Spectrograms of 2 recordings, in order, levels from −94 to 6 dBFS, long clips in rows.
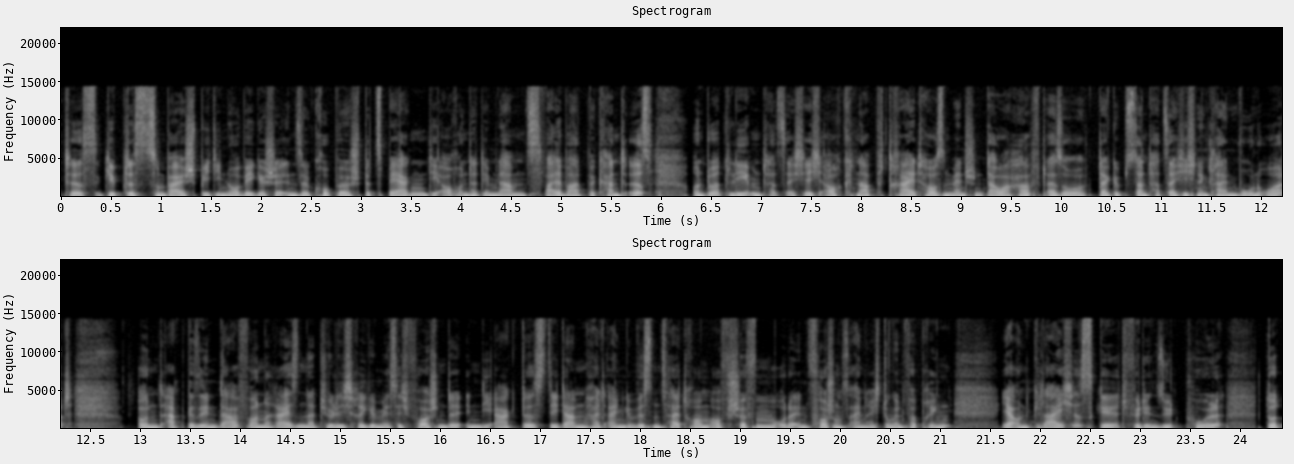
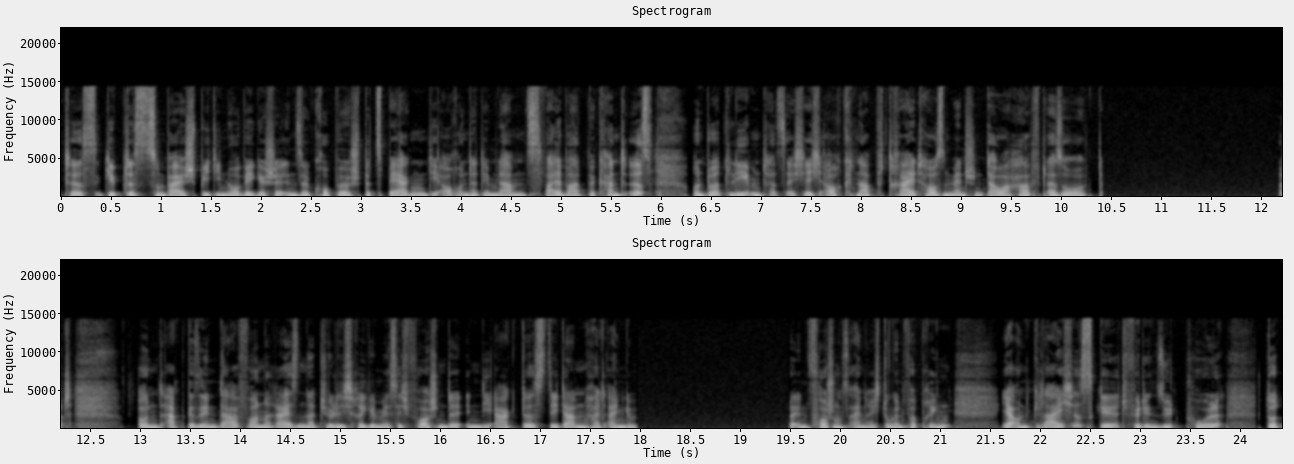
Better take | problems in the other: first | audio cutting out; at 10 s for 2 s and at 18 s for 1.5 s

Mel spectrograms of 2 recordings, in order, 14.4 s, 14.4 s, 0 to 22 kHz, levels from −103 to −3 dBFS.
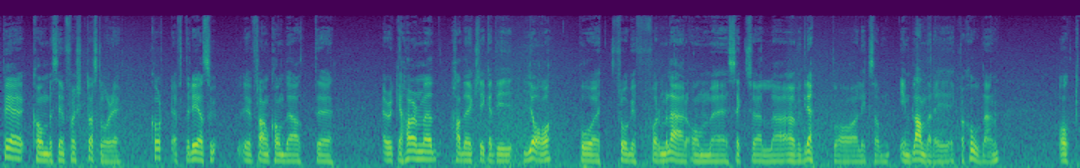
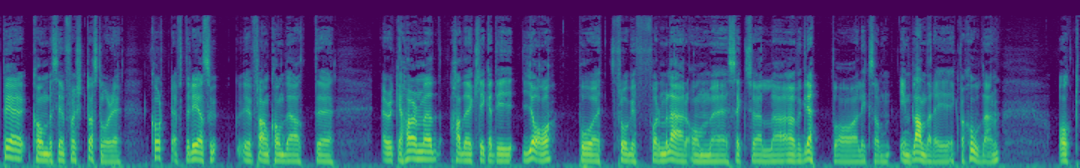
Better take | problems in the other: second | wind noise on the microphone; occasional gusts; 20 dB below the speech

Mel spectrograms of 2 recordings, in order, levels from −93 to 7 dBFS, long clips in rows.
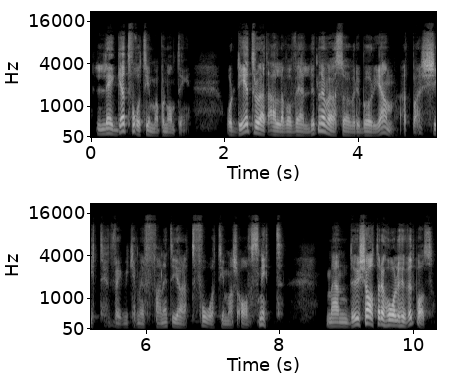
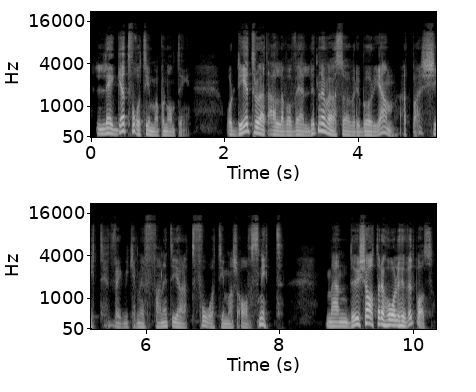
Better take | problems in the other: second | thin; very; fading below 450 Hz

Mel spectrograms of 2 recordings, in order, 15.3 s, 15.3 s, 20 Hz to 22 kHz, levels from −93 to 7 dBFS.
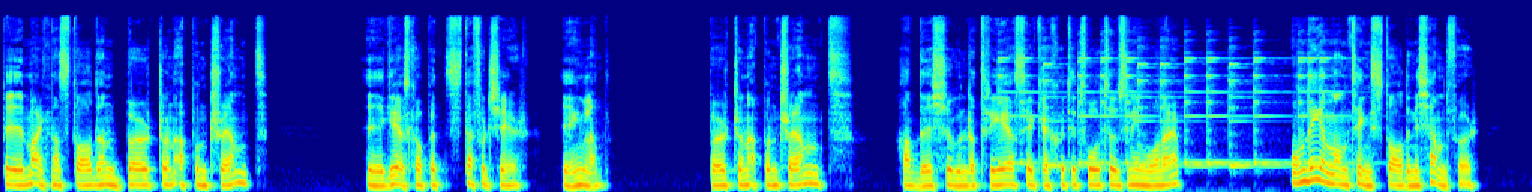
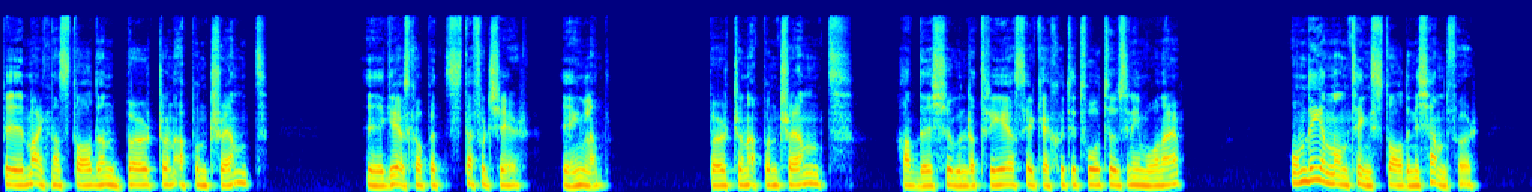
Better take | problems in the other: second | doorbell; noticeable; from 10 to 13 s; peak 8 dB below the speech

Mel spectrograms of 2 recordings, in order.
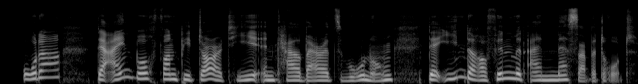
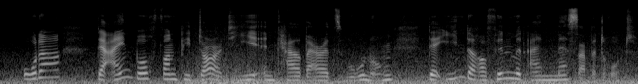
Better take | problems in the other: first | wind noise on the microphone; occasional gusts; 15 dB below the speech

